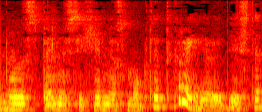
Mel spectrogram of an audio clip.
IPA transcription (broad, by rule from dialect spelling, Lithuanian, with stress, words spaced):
ˈbʊʋoː nʊsʲɪˈpʲɛlʲnʲʊsʲɪ ˈxʲæːmʲɪjoːs ˈmoːkʲɪtoːjɛ tʲɪkˈrɐɪ ɡʲɛˈrɐɪ ˈdʲeːsʲtʲeː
